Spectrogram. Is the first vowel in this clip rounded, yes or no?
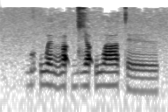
yes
